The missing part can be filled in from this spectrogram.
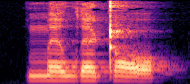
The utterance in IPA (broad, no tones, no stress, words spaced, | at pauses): mɛwɾɛʈɔ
